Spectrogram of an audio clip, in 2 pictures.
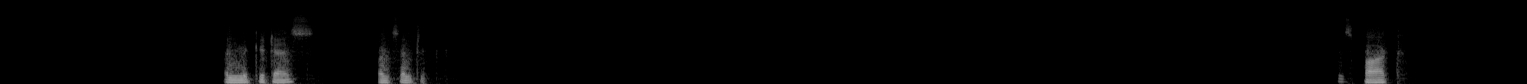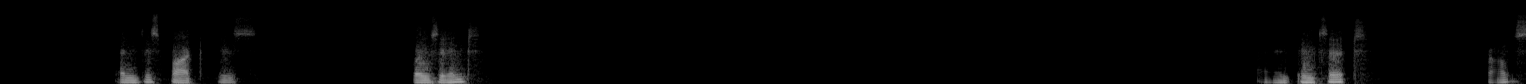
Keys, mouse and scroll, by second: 0.0-1.1 drag, 3.5 click, 5.0 click, 6.1 Escape, 6.4 Escape, 6.9 click, 7.3 Escape, 7.6 scroll down 1, 7.8 middle click, 8.4 Escape, 9.5 click, 10.8 click, 11.0 Escape, 13.1 click, 14.6 click, 15.5 click, 16.2 click, 16.9-18.0 drag, 19.5 click, 21.4 middle click, 22.9 click, 24.1 click, 25.0 Escape, 25.3 click, 25.9 middle click, 25.9-27.3 scroll, 26.6 middle click, 28.3 click, 29.8 click.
